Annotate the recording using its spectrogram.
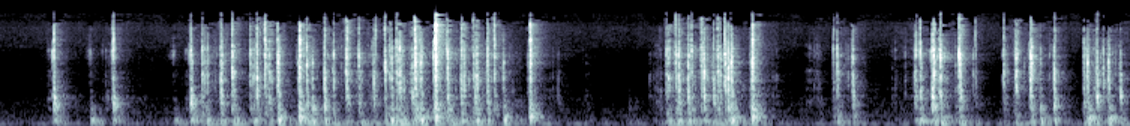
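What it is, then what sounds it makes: Plastic keyboard being typed on. Both hands rapidly type with their fingertips on a hollow teal plastic Ubotie keyboard with round white plastic keys. Bursts of fast, clacky keystrokes with bright tops and a hollow low thump are separated by short pauses.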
